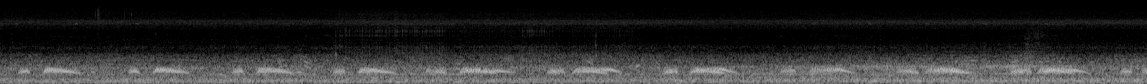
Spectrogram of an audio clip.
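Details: Spotted dove trap decoy, molting, calling through a two-hour duel with a feisty wild bird. A long run of soft, slightly slurred coos repeats at a regular pace of about one per second.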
